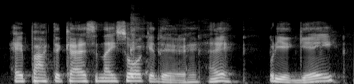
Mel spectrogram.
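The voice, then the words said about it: Boston accent. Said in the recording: “Can you say, hey, nice orchid in a Boston accent? ... That's pretty good.”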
